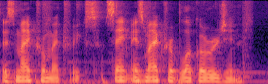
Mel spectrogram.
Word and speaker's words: uMatrix: your privacy and browse the web more securely you metrics is technically pronounced as micro metrics same as macro block origin but you metric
